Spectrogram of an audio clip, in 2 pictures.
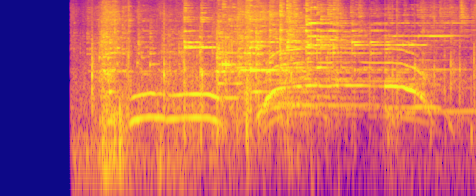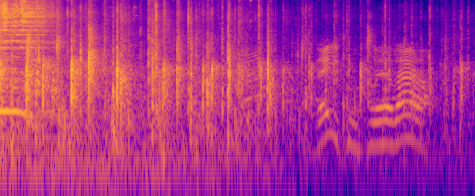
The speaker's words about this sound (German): Ja, ihr habt hier den ganzen Beitrag über schon gehört, dass Klirren und Scheppern, das sind Ersatzteile, die Fahrerinnen und Fahrer, die dort vor Ort waren, vor der fodora zentrale auf den Boden geworfen haben,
